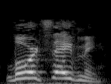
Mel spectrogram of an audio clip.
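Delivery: loud, slow cry for help; mock scream. Peter sinking in the waves cries to Jesus, loud slow plea. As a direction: call out like a man going under. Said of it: "Peter just screamed".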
